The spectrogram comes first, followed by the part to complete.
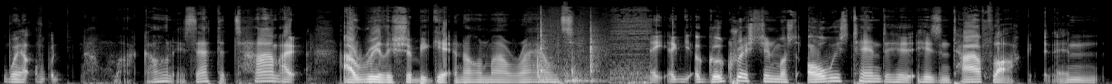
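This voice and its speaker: A man's voice: lowish voice, a little slow. A man playing a flustered, evasive small-town priest who stammers, in a radio drama.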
